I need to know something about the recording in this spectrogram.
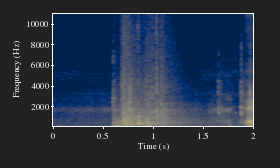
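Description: Plastic five-gallon pail lid being handled: a sudden scraping clatter just over half a second in that fades within about half a second.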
